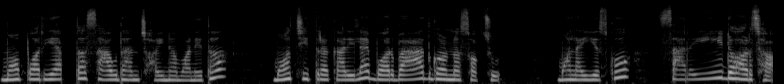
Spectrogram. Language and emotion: Nepali, fearful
